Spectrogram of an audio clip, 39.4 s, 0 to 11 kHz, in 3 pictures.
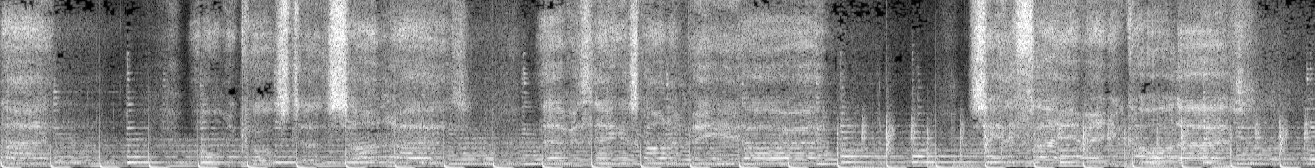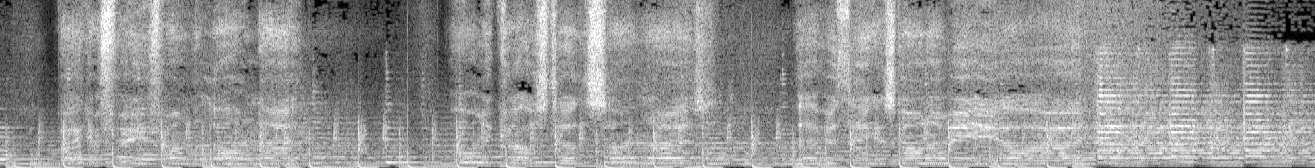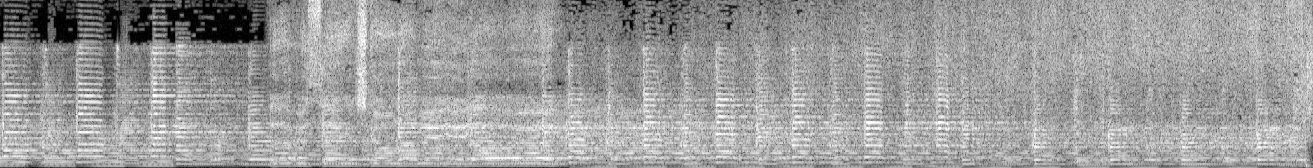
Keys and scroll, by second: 12.5 KP_Add.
